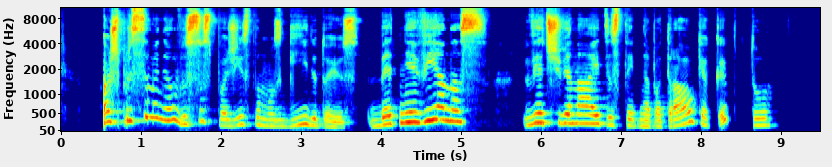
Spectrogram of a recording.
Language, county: Lithuanian, Kaunas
